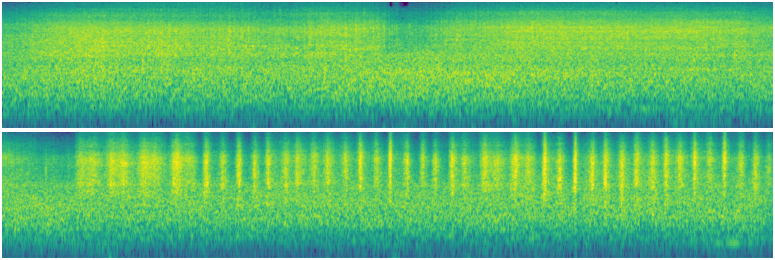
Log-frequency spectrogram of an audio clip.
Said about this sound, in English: We have the rain stick. Now, the rain stick will complement the lovely sounds that are happening right now in the caves.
